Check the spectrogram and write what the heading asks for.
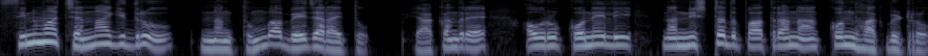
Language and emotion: Kannada, sad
